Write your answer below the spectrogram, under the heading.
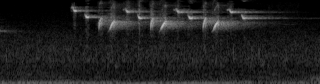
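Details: Goldfinch singing a cheerful melody meant to teach other songbirds, a brisk burst of high tinkling twitters and chirps lasting just over a second, clean with no other sounds.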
